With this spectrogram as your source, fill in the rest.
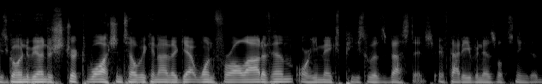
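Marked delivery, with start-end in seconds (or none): none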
